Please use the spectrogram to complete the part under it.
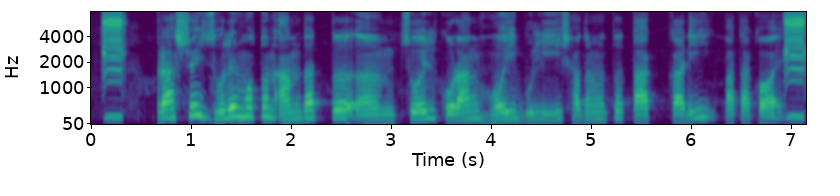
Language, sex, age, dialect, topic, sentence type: Bengali, male, 25-30, Rajbangshi, agriculture, statement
